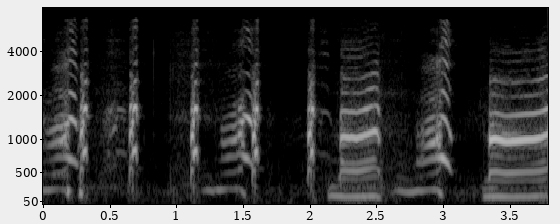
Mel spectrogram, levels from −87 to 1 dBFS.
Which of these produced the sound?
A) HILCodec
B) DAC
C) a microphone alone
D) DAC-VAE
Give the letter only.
D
